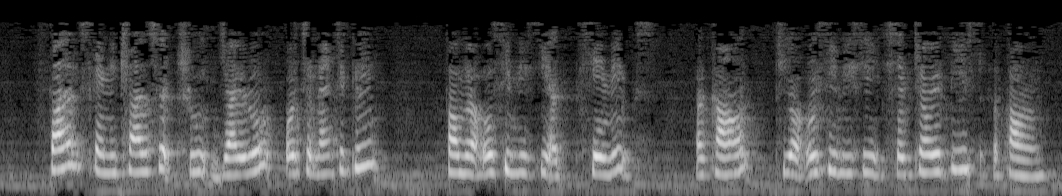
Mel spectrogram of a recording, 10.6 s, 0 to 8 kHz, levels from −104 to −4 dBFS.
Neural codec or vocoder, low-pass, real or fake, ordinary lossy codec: codec, 24 kHz, 1 kbps, SNAC; 7.2 kHz; fake; MP3, 24 kbps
